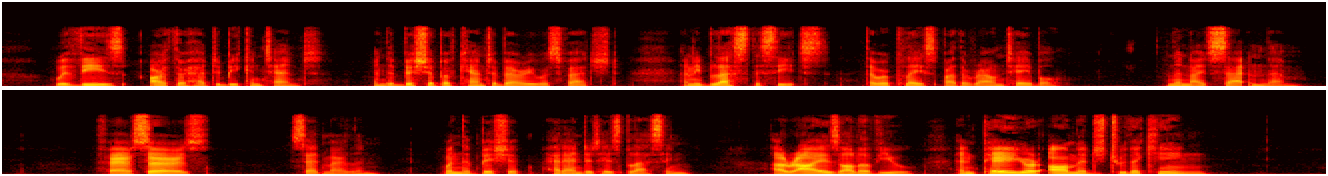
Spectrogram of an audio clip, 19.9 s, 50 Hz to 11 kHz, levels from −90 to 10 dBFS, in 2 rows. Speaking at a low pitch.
Yes: low, 105 Hz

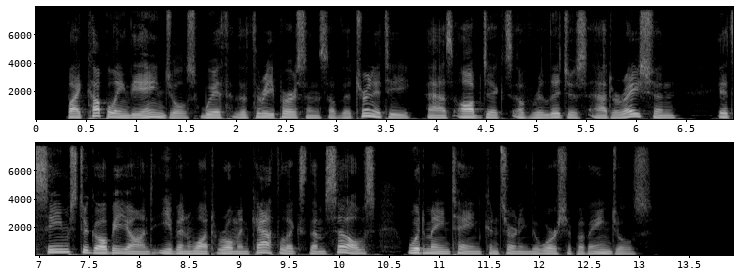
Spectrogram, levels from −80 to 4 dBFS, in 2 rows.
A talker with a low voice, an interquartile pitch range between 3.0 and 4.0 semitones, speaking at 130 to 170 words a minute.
Yes: low, 130 Hz; average, 3.3 semitones; average, 140 wpm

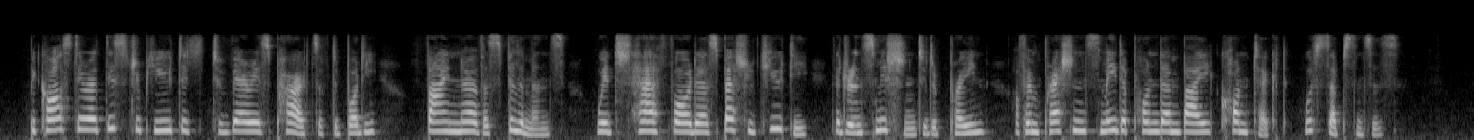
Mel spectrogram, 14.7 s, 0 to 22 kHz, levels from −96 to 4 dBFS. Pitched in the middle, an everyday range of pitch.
No: very high, 260 Hz; average, 3.0 semitones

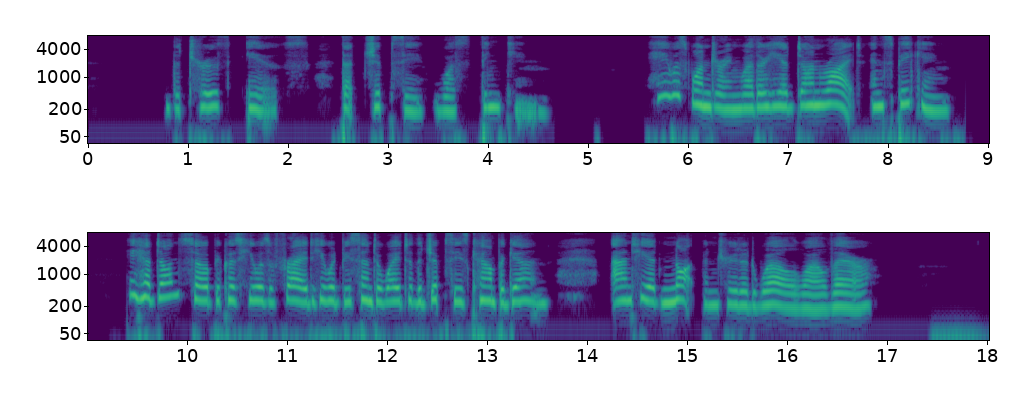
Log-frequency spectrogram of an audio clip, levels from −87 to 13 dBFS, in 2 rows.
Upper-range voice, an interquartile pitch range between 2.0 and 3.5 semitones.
No: high, 235 Hz; average, 3.9 semitones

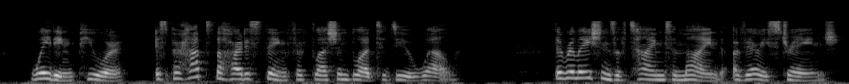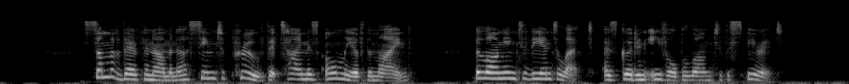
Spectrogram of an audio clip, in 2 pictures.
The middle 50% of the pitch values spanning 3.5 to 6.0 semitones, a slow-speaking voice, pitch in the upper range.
No: average, 4.7 semitones; average, 175 wpm; high, 220 Hz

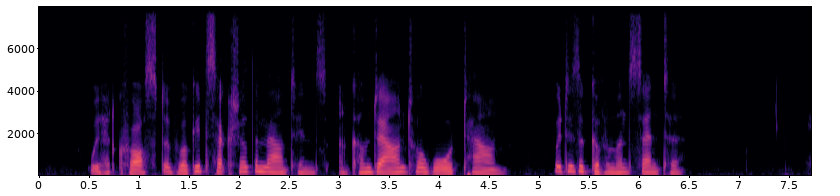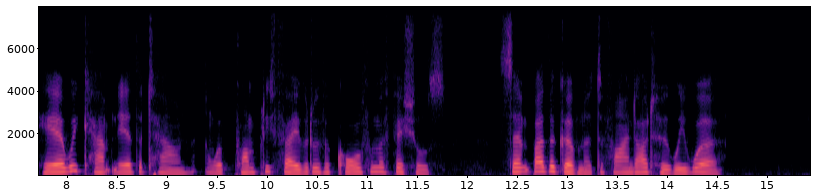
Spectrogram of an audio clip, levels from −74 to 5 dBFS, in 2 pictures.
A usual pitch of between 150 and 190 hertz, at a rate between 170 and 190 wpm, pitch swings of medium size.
No: medium, 185 Hz; average, 180 wpm; narrow, 2.0 semitones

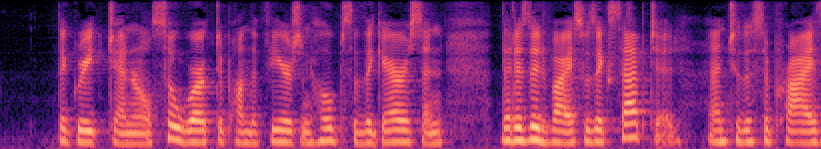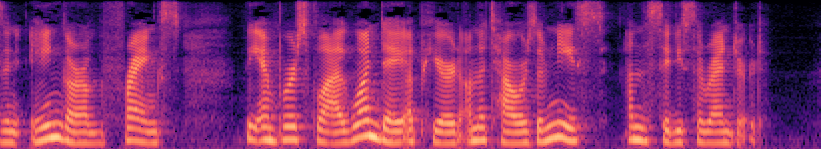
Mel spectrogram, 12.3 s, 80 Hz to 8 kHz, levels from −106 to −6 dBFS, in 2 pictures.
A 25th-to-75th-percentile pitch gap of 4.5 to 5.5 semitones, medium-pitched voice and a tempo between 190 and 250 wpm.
No: average, 2.8 semitones; medium, 180 Hz; fast, 205 wpm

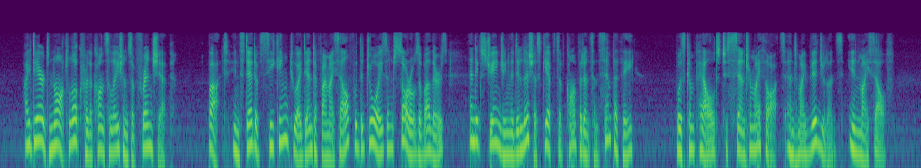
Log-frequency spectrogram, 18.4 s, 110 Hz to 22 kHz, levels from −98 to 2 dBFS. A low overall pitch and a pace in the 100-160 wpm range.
No: high, 195 Hz; average, 140 wpm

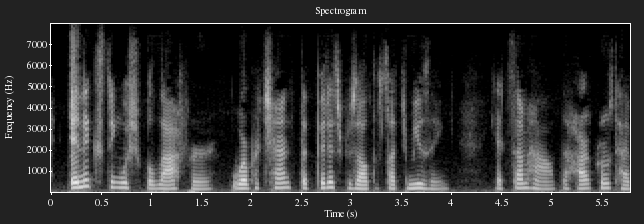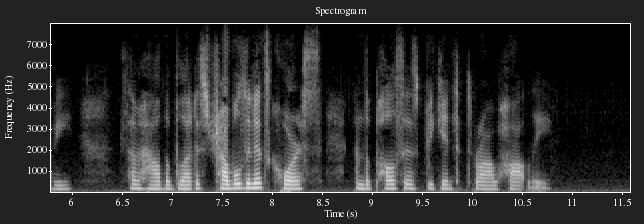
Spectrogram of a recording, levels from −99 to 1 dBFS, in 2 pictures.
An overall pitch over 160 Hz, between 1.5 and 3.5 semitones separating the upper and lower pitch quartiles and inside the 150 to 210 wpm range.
Yes: high, 190 Hz; average, 2.9 semitones; average, 160 wpm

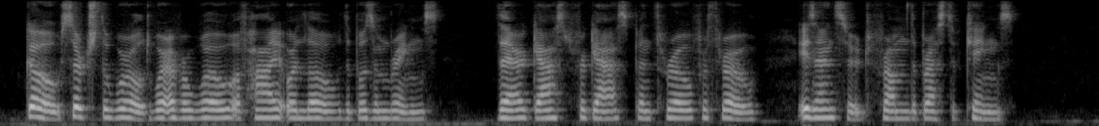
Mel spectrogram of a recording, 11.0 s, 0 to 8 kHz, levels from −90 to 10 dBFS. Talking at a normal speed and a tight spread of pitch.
Yes: average, 155 wpm; narrow, 1.8 semitones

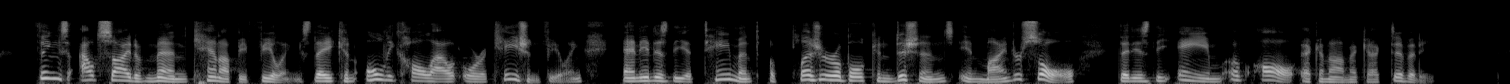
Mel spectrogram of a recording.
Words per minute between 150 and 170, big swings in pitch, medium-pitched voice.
No: average, 140 wpm; wide, 7.2 semitones; medium, 150 Hz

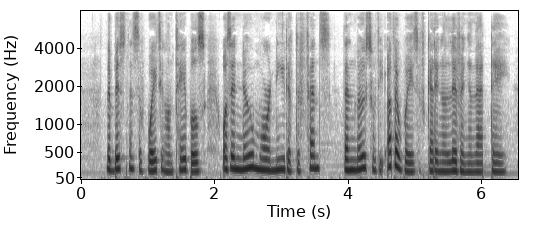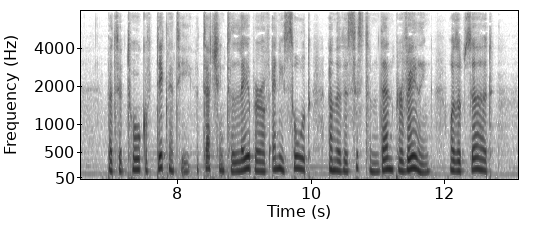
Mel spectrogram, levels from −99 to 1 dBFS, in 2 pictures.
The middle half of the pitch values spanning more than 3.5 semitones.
No: average, 3.2 semitones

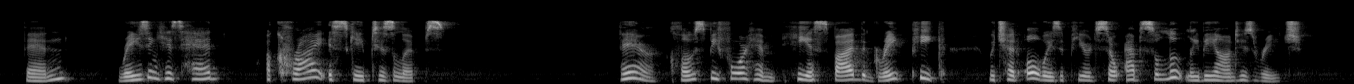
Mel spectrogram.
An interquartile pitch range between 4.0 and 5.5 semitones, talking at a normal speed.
No: average, 5.0 semitones; slow, 120 wpm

